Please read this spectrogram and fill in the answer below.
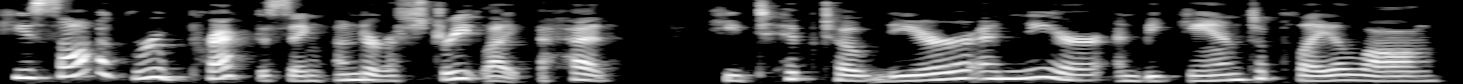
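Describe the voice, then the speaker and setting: A woman storyteller reading a children's storybook aloud in an expressive, deliberate way. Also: mid-range voice. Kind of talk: scripted children's storybook narration.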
